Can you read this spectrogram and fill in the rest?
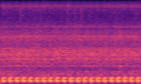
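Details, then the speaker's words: Carbureted Yamaha Xeon scooter idling after a full CVT clean and service; the old belt was cracked and oil-soaked and the rollers worn. An even low thumping at about nine beats a second, no rattles; normal and running better than before. "Oke, motor sudah hidup ya. Sudah normal guys ya, bagus ya."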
